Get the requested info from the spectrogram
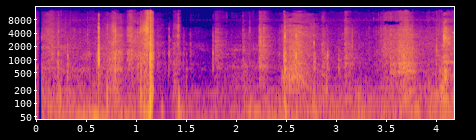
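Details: Indoors, scattered crackles, rustling and footsteps fill a small room with no animal call.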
